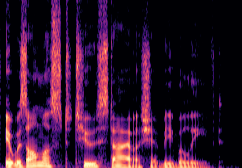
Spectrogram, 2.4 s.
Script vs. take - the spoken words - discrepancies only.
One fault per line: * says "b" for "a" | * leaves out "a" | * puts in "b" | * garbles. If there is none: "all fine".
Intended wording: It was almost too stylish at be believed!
all fine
